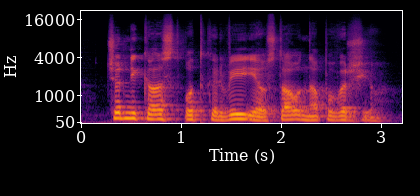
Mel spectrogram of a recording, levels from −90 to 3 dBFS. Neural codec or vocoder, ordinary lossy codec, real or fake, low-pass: autoencoder, 48 kHz, 128 numbers a frame, DAC-VAE, trained on Japanese speech; none; fake; 19.8 kHz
